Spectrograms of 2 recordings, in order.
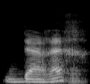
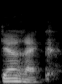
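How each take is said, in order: First: The word ends in a throaty CH sound. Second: The word ends in a hard K sound. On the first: The speaker calls it right. "a ka or a cha" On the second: The speaker calls it wrong. "a ka or a cha"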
